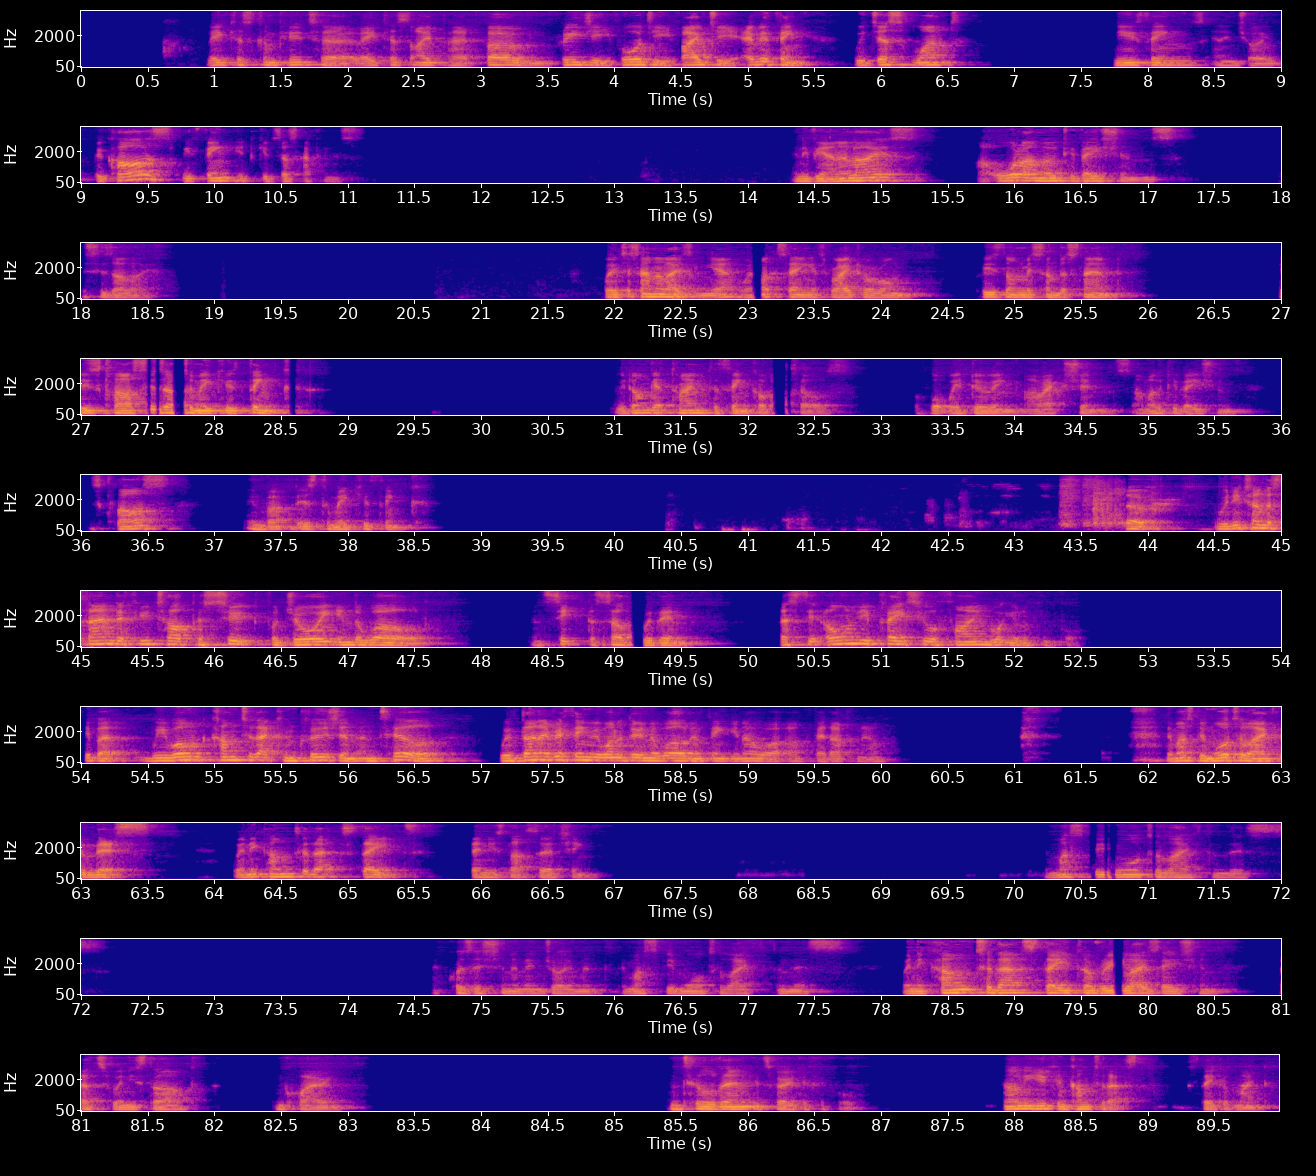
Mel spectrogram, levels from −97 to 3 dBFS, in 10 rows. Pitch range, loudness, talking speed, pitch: 105-135 Hz, -26 LUFS, 135 wpm, 120 Hz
